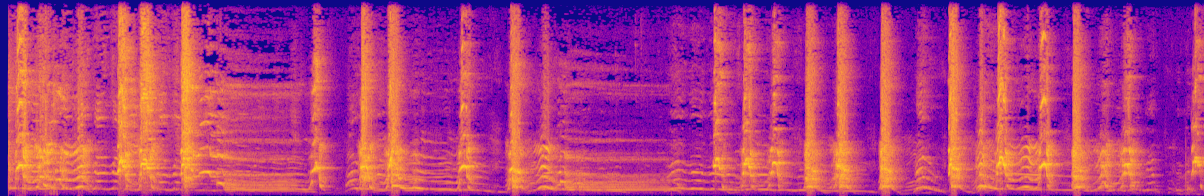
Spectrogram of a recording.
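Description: A dog barking and howling in quick alternation: a string of sharp barks and yelps, broken by two drawn-out howls about four and nine seconds in.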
